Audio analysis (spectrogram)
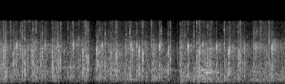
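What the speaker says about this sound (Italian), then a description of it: "Un forte applauso perché dobbiamo accogliere" Crowd in Chioggia applauding the arrival of the regional president at the opening of a fish festival; dense, steady clapping fills the whole stretch with a murmur of voices beneath.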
